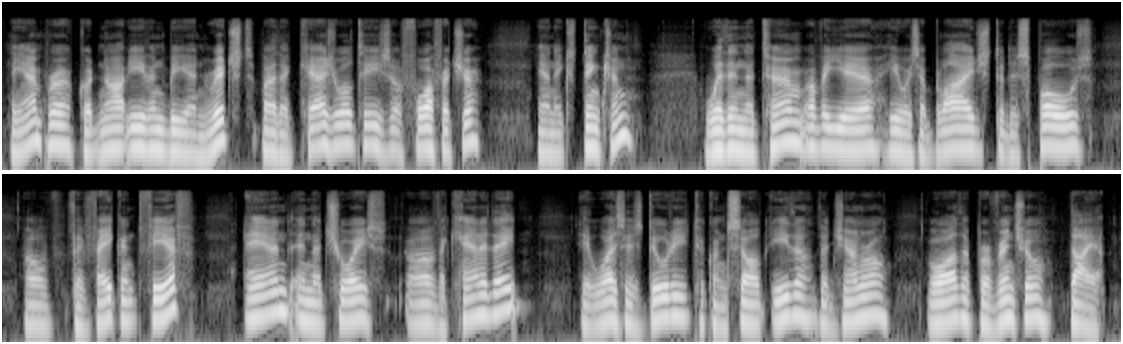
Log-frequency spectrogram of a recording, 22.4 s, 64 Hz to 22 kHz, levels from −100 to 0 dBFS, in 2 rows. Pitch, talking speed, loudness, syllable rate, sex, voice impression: 135 Hz, 130 wpm, -17 LUFS, 4.3 syllables/s, male, masculine, adult-like, muffled, slightly friendly, slightly unique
